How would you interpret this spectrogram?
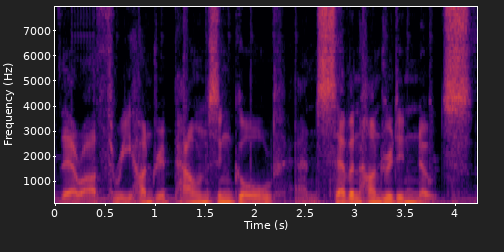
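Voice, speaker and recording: A man voicing an anxious, proud king in a grave, formal, deliberate manner, in an audiobook story. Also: low voice, animated, soft background music, voice pushed down, heavily acted. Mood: solemn, earnest.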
